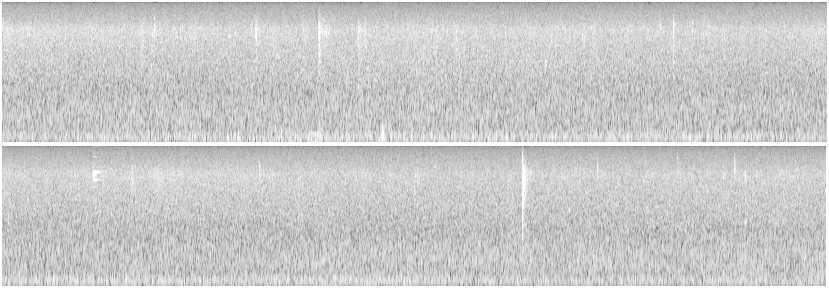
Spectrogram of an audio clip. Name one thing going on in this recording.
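Wind blows steadily outdoors through trees.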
